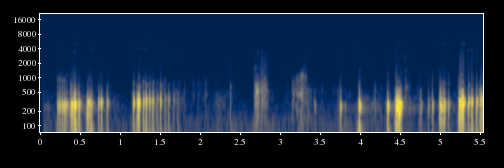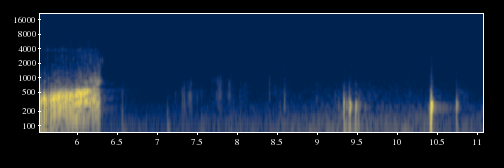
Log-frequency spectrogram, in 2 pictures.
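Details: Stomach growling (borborygmi).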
